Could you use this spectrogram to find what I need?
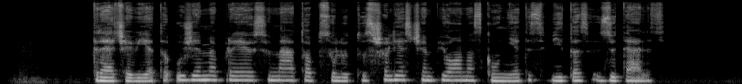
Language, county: Lithuanian, Vilnius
